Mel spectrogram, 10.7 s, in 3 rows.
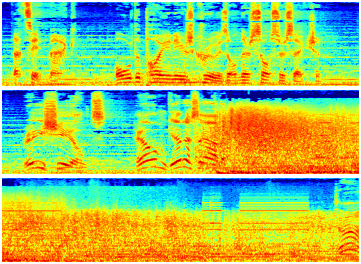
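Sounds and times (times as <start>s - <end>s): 
speech: 0.1s - 7.3s
starship warp core explosion in a science-fiction audio drama: 5.6s - 10.7s.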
